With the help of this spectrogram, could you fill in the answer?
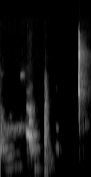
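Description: A dog barks excitedly at a neighbour seen out the window at night, in a quick, uneven burst of yelps and sharp barks, fairly quiet, with no talking over it.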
